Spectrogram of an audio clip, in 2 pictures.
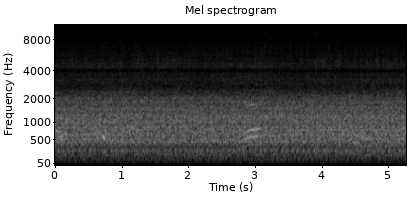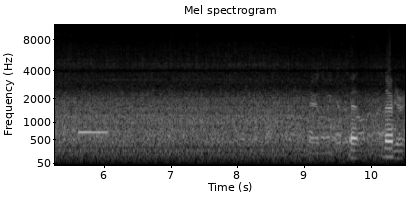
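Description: Steady hum of idling vehicles and road traffic, with a short single-tone beep a little past halfway.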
